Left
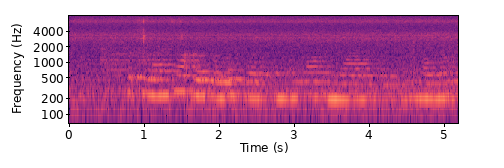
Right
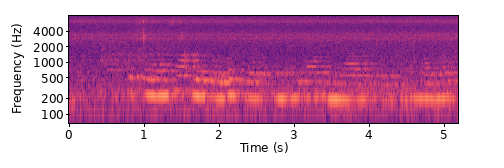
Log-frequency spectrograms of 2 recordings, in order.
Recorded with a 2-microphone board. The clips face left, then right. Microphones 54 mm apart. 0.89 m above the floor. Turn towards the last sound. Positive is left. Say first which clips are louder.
# right 3 dB
turn(degrees=10)  # may be behind; listen again after turning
